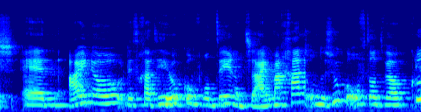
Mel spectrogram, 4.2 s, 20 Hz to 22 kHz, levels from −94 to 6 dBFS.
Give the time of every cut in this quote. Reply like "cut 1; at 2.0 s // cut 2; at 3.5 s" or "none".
cut 1; at 3.0 s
